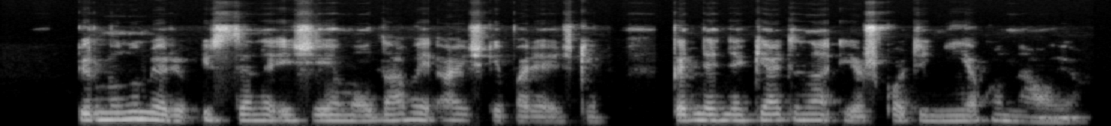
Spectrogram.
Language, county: Lithuanian, Telšiai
